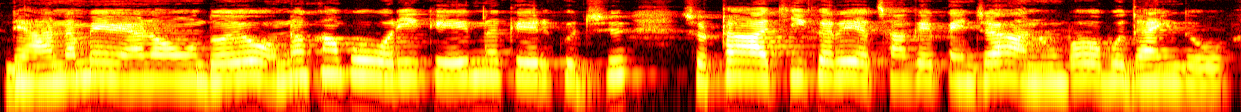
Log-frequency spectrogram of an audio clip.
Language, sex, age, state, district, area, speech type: Sindhi, female, 45-60, Maharashtra, Thane, urban, spontaneous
